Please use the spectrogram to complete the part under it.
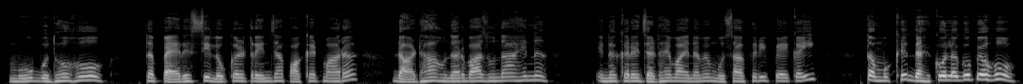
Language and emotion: Sindhi, fearful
